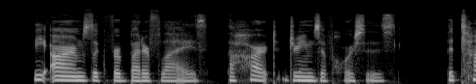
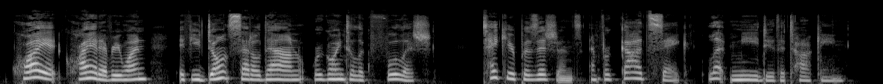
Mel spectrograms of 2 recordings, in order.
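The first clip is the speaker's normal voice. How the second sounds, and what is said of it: Raised, shouting voice. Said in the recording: “raise my voice, and shout”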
